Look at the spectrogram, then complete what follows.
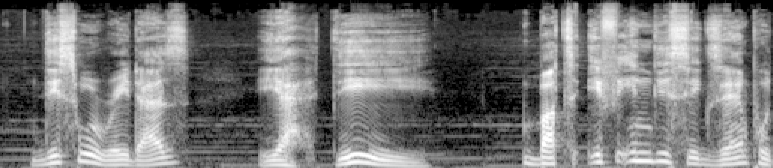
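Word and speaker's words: يهدي: We have to look at the letter before it, if the letter before it has a kasra it will be pronounced as an ei sound like in the word weird. This will read as yahdii.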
